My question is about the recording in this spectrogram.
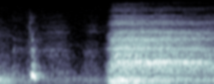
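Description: A sound effect cue starts about a second in: a sustained sound of several steady tones over a hiss, the signal that a recurring segment is starting.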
